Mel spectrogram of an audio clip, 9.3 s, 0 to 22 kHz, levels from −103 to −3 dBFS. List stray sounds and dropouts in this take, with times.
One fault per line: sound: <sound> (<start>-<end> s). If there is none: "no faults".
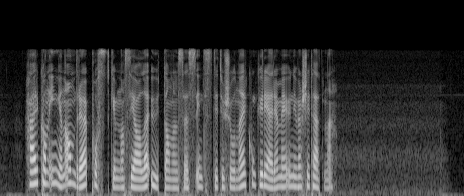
no faults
